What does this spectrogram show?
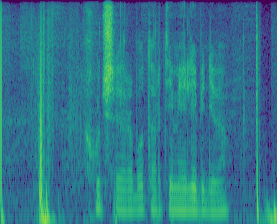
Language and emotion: Russian, neutral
